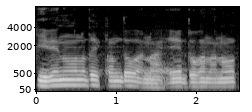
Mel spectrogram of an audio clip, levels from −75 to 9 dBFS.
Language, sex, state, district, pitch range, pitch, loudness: Chakma, female, Tripura, Unakoti, 110-135 Hz, 120 Hz, -12 LUFS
